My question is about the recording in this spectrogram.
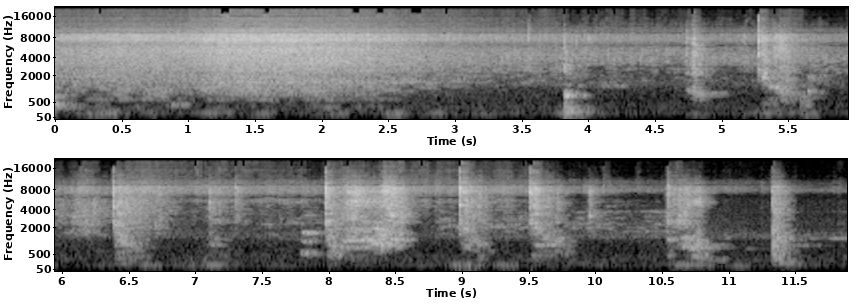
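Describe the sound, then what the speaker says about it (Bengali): Water poured into a hot pan of Bengali mocha (banana flower curry) gives a loud, rising steam hiss for a few seconds, followed by a string of scattered clinks and scraping sounds as cooking continues. "এবার জল দিয়ে দিচ্ছি এর মধ্যে"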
